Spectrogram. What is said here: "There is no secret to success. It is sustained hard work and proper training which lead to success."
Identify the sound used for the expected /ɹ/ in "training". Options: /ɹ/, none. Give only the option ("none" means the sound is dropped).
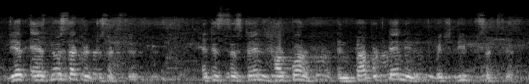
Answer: none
